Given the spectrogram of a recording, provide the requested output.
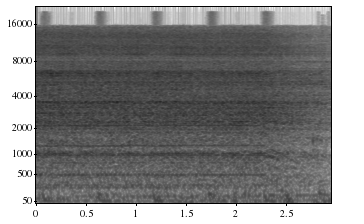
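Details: Hyundai Sonata (TagAZ) right after tightening the squealing alternator belt: the engine runs steadily at idle with a faint, even hum and no chirp or squeal from the belts; the belt drive sounds fine after the fix.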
